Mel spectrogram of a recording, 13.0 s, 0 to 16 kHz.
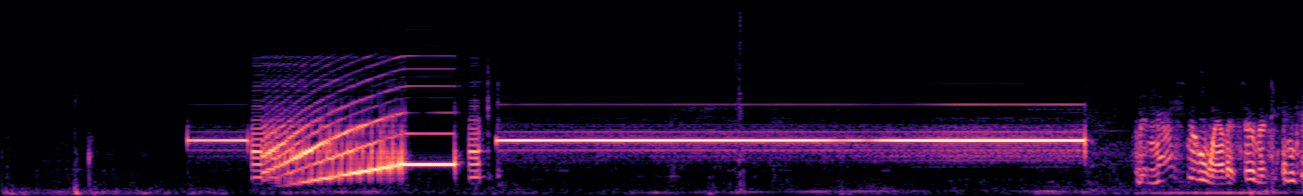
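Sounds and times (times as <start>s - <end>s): steady electronic warning tone: 4.3s - 10.9s
chord of electronic tones: 4.7s - 10.9s.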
